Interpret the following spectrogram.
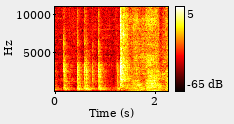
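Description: A string instrument played percussively, likely with a bow held in a fist grip: about six short, sharp wooden knocks at an uneven pace in the first second and a half, each leaving a faint pitched ring.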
